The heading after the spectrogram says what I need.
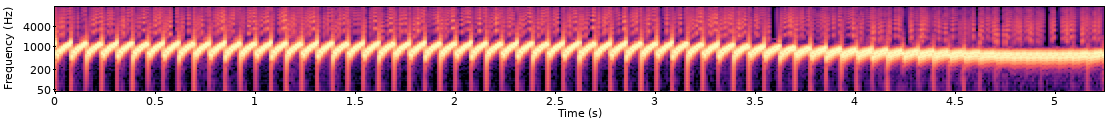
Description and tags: laser gun 1
SFX suitable for vintage Sci Fi stuff.
Based on frequency modulation.
gun, laser, laser-gun, scifi, synth, vintage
